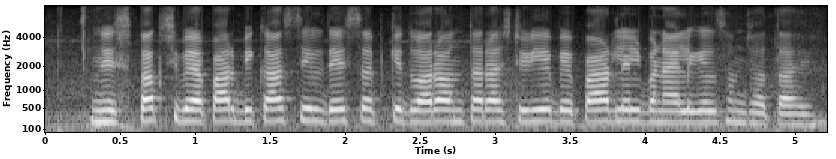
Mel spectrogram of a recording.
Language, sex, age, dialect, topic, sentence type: Magahi, female, 25-30, Western, banking, statement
